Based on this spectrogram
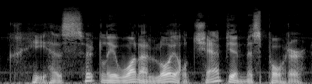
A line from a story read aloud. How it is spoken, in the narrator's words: said Captain Dufresne, laughing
